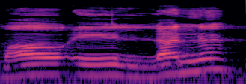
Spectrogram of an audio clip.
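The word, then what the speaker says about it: مَوْئِلًا: So these two dhammas will change to two fathas, and then we add an alif there, which we don't pronounce. So this is the word in the Quran, ma'ilan. When you stop, you pronounce ma'ila.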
